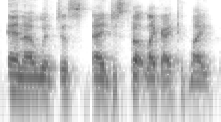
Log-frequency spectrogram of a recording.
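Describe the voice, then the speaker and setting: A man, an actor talking earnestly and haltingly in a casual video-call chat. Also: mid-range voice, fairly even intonation, a bit bright. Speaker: actor in a cast Q and A.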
